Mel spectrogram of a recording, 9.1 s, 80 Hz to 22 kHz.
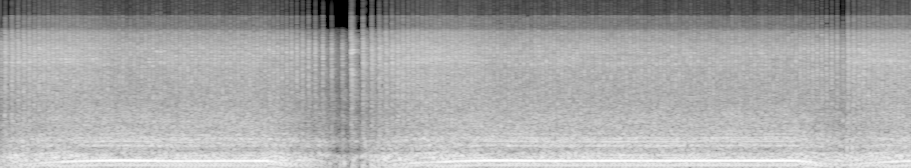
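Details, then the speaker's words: Mower engine after valve lapping and reassembly with reused gasket, primed twice: better compression, one-pull start instead of 3–4; strong steady buzz at even pitch, two brief speed dips recovering quickly, fuel fully burning; normal running. "That sounds a whole lot better actually. And before it didn't start at one pull."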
